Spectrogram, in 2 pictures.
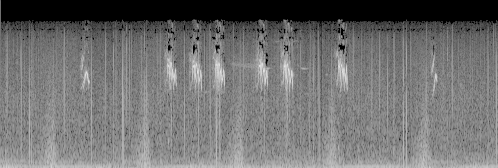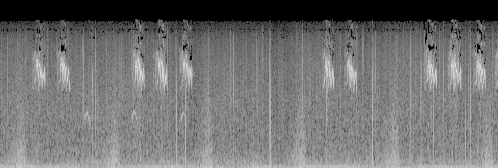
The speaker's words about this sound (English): House Sparrow.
